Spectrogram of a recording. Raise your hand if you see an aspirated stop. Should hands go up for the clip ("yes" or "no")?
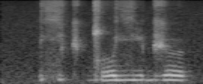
no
